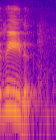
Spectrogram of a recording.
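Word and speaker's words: read: म्हणजे past participle रेड उच्चार महत्त्वाचा आहे स्पेलिंग तेच आहे रीड रेड रेड स्पेलिंग बदलत नाहीये तिन्ही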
